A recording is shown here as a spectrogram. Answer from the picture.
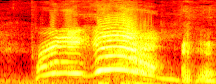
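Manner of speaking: very high, very loud cartoon voice. Answering a greeting as Toad, in a Toad voice. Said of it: "pretty good impression of their impression of Toad".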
